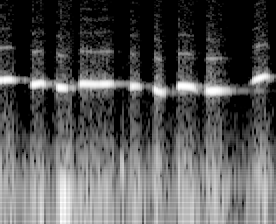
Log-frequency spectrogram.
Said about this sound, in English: What is that? What are you whistling? Bobby's World.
